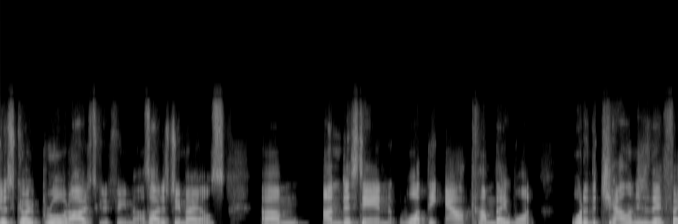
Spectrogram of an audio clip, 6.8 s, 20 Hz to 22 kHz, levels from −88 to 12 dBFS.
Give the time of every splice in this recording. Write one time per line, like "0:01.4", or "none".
none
